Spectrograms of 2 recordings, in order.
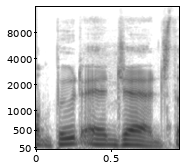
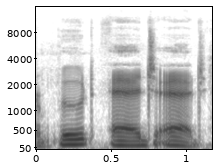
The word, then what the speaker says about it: Buttigieg: Well, Buttigieg. That's all you have to remember. Buttigieg.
